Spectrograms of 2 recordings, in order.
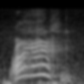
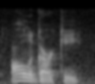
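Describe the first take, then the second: First: "Oligarchy" garbled into roughly "wah-acky", pitched high; mispronounced oligarchy. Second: "oligarchy" said low and clear with every syllable; standard oligarchy. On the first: Retold or imitated. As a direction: blurt a high, mangled "Oligarchy". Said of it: "I just said". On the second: Shown as a demonstration. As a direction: say "oligarchy" properly, as others would. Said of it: "as they would say it".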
